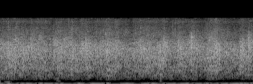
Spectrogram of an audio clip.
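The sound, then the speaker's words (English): An audience claps, producing a bright, dense patter of many hands. The applause stays loud and continuous, with an even texture throughout and no voices over it. “Oh, you want to clap, clap, please.”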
